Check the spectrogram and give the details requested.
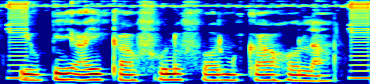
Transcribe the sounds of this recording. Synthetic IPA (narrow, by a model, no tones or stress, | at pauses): jupiajkafulfɔɾmkaɦola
